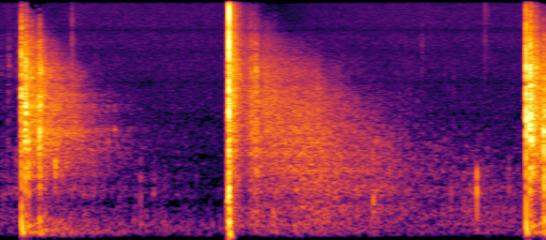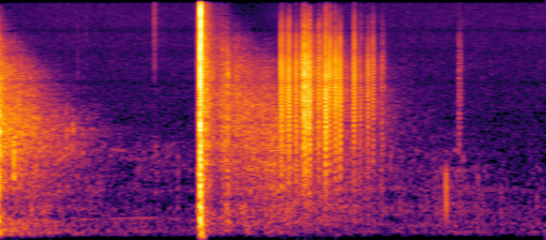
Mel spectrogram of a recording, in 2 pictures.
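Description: Aerial firework shells bursting: four sharp bangs, two to three seconds apart, each trailing off in a rolling echo. Near the end comes a spell of rapid crackling.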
